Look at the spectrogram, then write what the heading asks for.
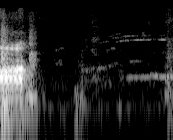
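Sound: cat meowing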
